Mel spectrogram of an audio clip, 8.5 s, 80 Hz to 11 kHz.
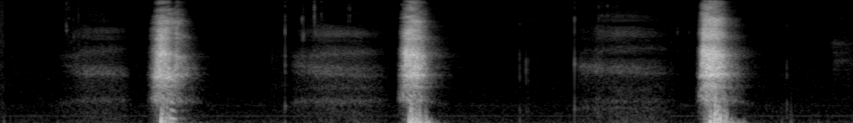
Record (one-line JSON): {"exhalation_length": "8.5 s", "exhalation_amplitude": 14925, "exhalation_signal_mean_std_ratio": 0.23, "survey_phase": "beta (2021-08-13 to 2022-03-07)", "age": "45-64", "gender": "Female", "wearing_mask": "No", "symptom_cough_any": true, "symptom_new_continuous_cough": true, "symptom_runny_or_blocked_nose": true, "symptom_shortness_of_breath": true, "symptom_sore_throat": true, "symptom_fatigue": true, "symptom_headache": true, "symptom_change_to_sense_of_smell_or_taste": true, "symptom_loss_of_taste": true, "symptom_other": true, "symptom_onset": "3 days", "smoker_status": "Ex-smoker", "respiratory_condition_asthma": false, "respiratory_condition_other": false, "recruitment_source": "Test and Trace", "submission_delay": "2 days", "covid_test_result": "Positive", "covid_test_method": "RT-qPCR", "covid_ct_value": 20.2, "covid_ct_gene": "ORF1ab gene"}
